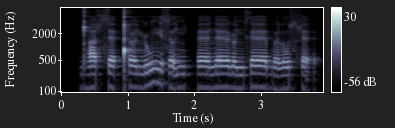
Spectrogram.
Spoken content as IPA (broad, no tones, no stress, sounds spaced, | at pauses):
ɖʱ aː ɬ s ɛ ʔ ǃʰ œː ɲ ɳ u ɲ ɾʲ ə s ə ɲ | ɛː n ɛː ɳ œ ɲ x ɛː b œ l o s ɬ ɛ ʔ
